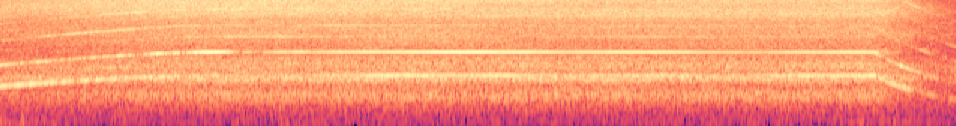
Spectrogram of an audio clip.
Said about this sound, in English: When it's running, air comes out of the battery.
